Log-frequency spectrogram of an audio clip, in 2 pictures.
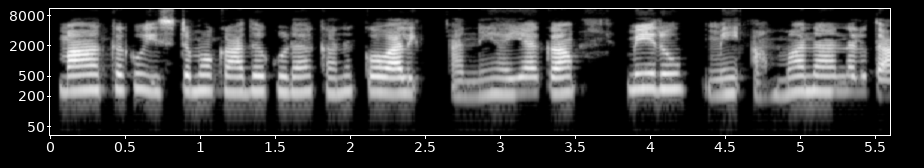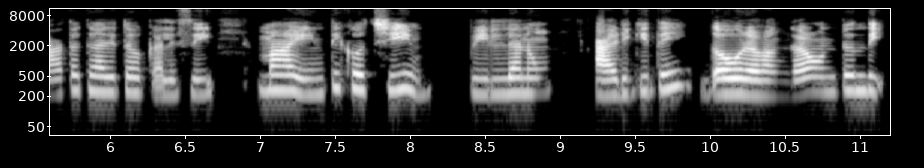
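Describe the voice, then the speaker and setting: A woman's voice: on the high side, fairly even intonation, moderate pace, pushed and bright, dry recording, clean studio sound. A woman voicing a cheeky, bantering young woman in a storybook reading. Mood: playful. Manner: laughing, bantering.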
